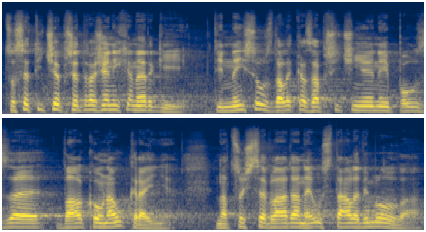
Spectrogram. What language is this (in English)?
Czech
